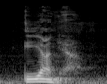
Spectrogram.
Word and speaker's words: Llana: and Jose Iaña. Do you think I said that right? L-L-A-N-A? – Thank you very, very much. – Yeah, I guess you got it right.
